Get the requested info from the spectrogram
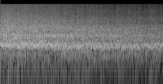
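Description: A crowd cheering, fading out.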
